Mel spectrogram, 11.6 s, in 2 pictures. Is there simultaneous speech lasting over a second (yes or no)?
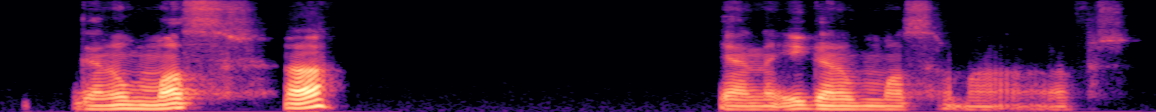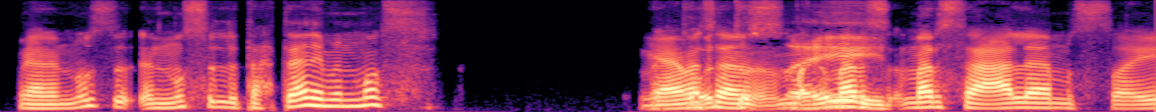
yes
